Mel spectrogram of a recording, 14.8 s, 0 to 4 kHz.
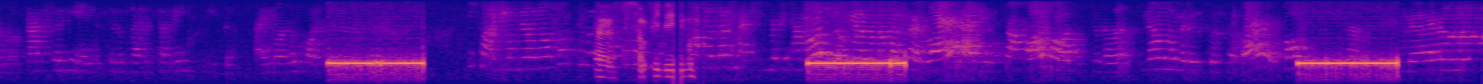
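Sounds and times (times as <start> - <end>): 
telephone ringback tone during an unanswered call: 3.3 - 4.2, 8.1 - 9.1, 13.0 - 14.0
speech: 6.0 - 7.2.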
